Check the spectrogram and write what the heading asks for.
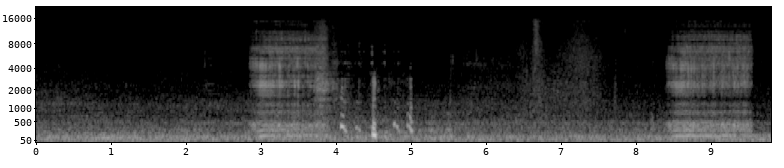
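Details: Whoodle puppy snoring extremely loud while asleep: two rough, rattling snores with a few soft clicks between them.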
